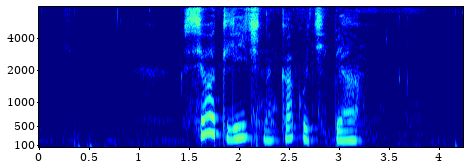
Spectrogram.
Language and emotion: Russian, positive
